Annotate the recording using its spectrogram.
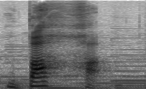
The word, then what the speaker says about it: バッハ: もうね日本人はこうやって発音しますバッハ。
